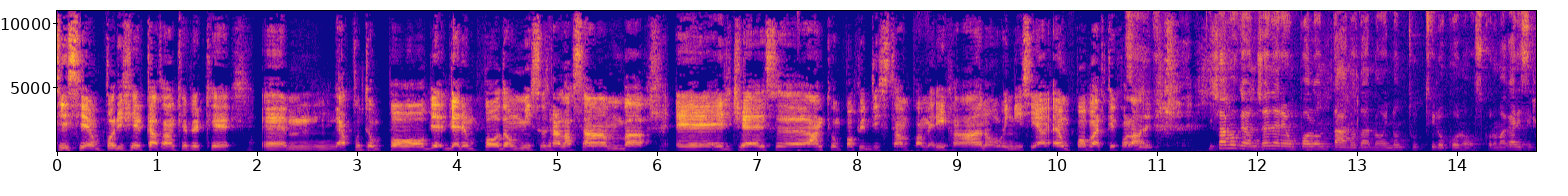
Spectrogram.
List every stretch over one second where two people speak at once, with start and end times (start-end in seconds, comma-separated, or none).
none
